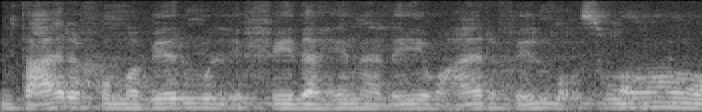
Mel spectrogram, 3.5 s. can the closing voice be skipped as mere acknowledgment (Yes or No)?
No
